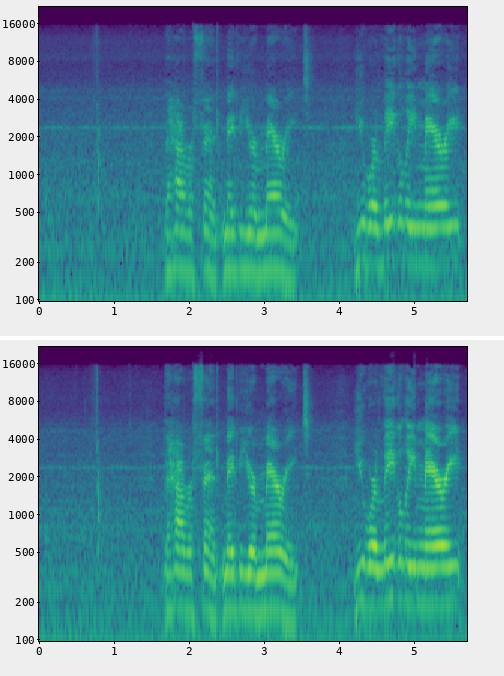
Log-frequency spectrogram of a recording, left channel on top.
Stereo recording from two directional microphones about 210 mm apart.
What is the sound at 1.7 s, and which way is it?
Speech, 55° right (ahead or behind).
